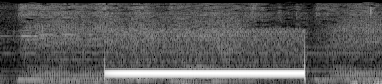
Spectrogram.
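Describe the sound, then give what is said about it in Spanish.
A telephone dial tone sounds while a call is being redialed: one steady, loud, mid-pitched tone lasting about a second, with only a faint background before and after. “No, yo tengo que marcar otra vez.”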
